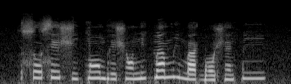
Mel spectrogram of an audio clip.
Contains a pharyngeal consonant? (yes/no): no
